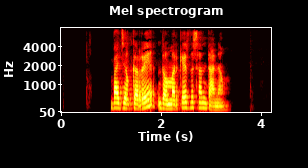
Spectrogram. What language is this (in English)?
Catalan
